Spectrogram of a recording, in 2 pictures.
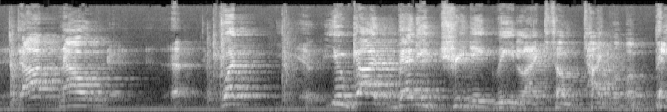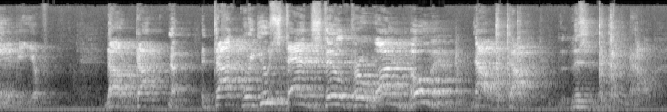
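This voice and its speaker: A man's voice: high voice, bright, forceful tone, full character voice. An actor playing a stubborn, grumbling elderly riverboat magnate in a folksy one-man stage monologue. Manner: folksy, grumbling, talks back to an unseen doctor. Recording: echoey room, distant mic, noisy.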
